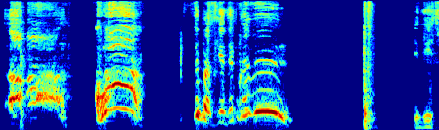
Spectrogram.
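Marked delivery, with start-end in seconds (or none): 0.1-2.9 high, startled outrage; shocked elders. Acted. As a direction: gasp in disbelief.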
